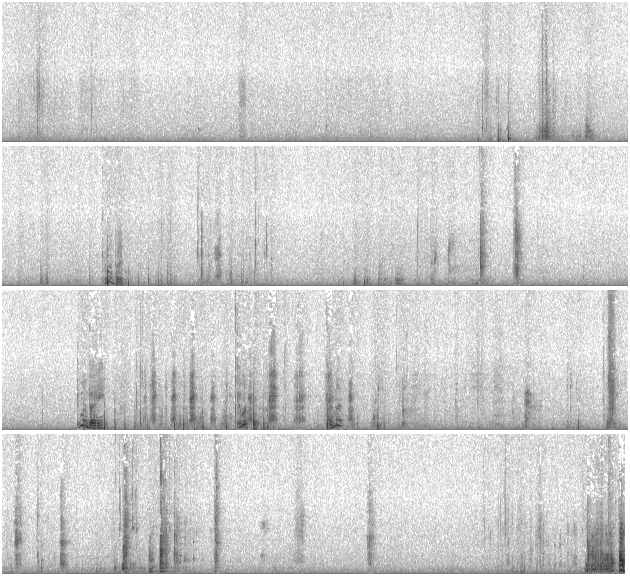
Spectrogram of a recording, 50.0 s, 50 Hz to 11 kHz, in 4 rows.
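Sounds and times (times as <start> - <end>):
soft scuffling and light taps: 19.3 - 21.3, 47.1 - 49.2.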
